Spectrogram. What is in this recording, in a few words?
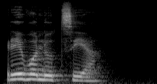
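"революция", Komi, female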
